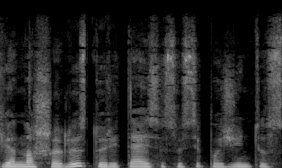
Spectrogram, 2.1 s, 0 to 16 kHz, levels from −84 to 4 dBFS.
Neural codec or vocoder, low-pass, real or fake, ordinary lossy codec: none; 14.4 kHz; real; AAC, 48 kbps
